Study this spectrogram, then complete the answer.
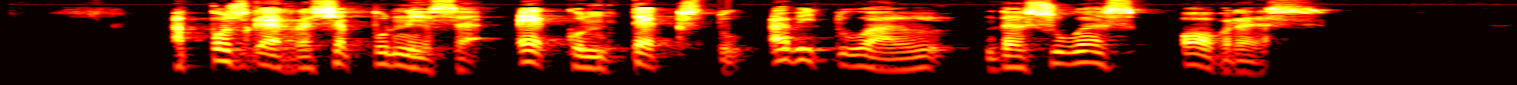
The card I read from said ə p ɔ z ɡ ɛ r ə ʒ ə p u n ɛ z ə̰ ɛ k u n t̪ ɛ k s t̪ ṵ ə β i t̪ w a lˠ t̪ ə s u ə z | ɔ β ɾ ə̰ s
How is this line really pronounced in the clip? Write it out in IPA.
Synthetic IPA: ə p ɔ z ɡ ɛ r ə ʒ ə p u n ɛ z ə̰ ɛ k u n t̪ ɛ k s t̪ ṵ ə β i t̪ u a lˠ d̪ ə s u ə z | ɔ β ɾ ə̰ s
